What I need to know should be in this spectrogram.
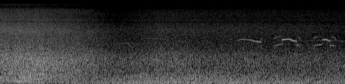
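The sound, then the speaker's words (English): Ocean waves wash continuously onto the shore in a broad, steady rushing roar, a little louder at the very start, with no voices. “like the ocean. You stand right at the ocean, and it's beautiful because it's in big natural stereo.”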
